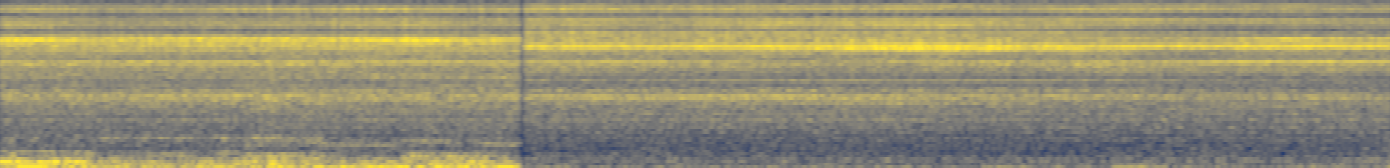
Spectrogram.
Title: Dagoma Magis - Extremely Loud Noise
